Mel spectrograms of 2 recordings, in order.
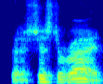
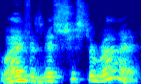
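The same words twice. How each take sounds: First: Said in the usual way. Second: A light put-on comedian voice, higher, drawing out the ride; tossing off the quote in someone else's voice. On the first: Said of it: "they try to tell us". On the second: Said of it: "The old Bill Hicks quote".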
